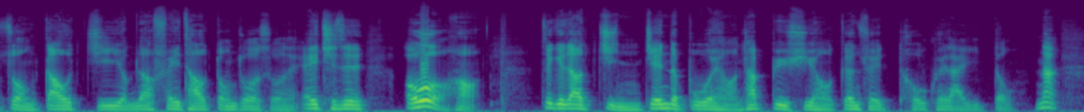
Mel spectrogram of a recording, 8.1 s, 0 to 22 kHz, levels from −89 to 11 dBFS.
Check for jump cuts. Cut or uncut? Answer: uncut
